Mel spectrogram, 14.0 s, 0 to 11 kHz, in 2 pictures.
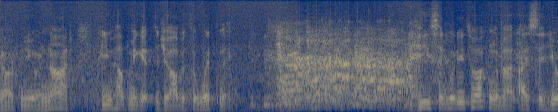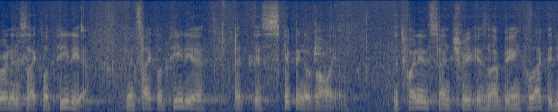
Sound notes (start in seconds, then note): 3.1 audience laughing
